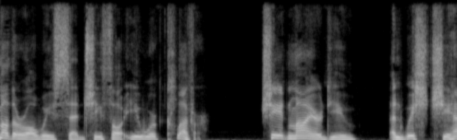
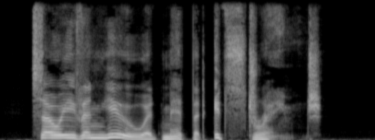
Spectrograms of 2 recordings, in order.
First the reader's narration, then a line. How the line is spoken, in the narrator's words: Adolin snapped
